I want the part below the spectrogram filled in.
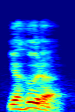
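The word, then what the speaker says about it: יהודה: Kamatz, Hey is another vowel, 1-2 punch. It's just pronounced ah. We ignore the Hey when it's the last letter with a kamatz.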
